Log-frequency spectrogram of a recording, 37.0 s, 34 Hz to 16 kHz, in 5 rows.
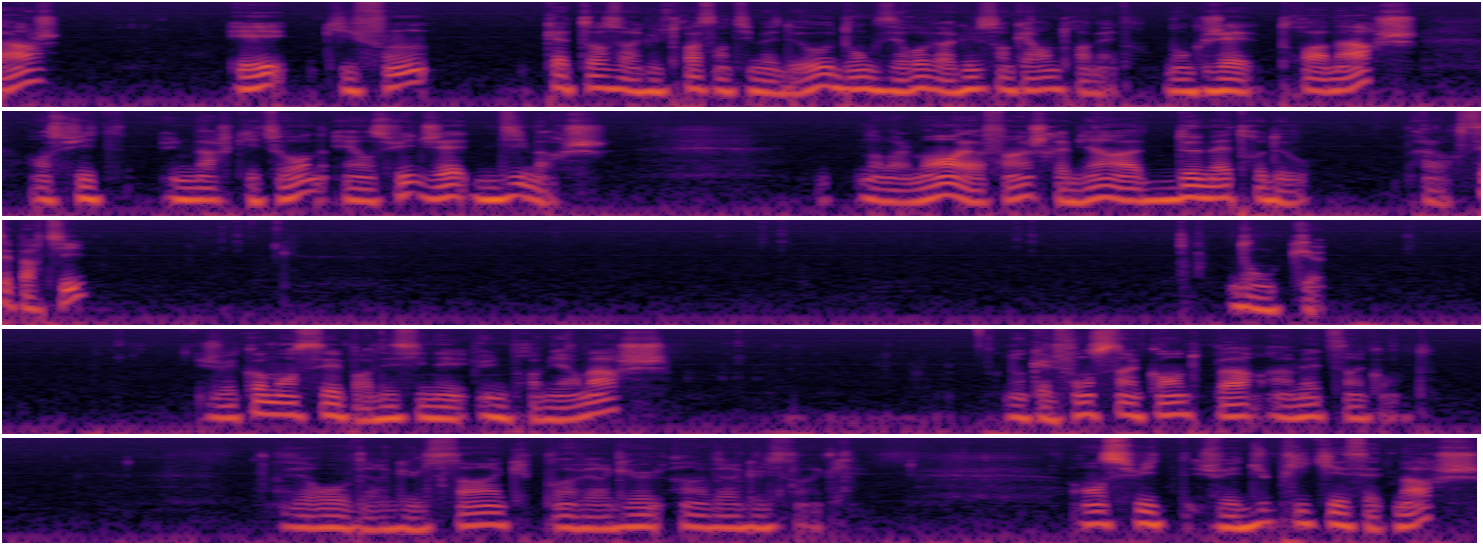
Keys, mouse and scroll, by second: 15.9 click, 18.6 click, 19.8 click, 20.6 Delete, 21.8-22.9 right drag, 23.5-24.7 shift+right drag, 24.9-26.0 shift+right drag, 27.8 click, 29.0 click, 30.8-33.4 typing, 33.7 KP_Enter, 34.8 click, 34.8 middle click.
